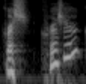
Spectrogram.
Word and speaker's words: Kreischer: Kreischer. Kreischer? – Yeah.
